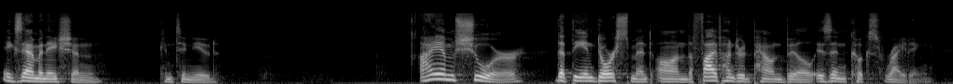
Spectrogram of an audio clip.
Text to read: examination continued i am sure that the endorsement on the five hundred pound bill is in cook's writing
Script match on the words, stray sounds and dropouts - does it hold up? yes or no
yes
